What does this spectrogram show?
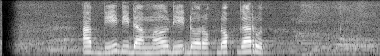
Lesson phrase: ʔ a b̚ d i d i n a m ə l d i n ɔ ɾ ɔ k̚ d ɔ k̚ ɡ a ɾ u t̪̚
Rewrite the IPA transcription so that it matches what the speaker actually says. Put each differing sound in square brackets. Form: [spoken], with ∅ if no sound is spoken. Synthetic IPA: ʔ a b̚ d i d i [d] a m ə l d i [d] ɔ ɾ ɔ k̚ d ɔ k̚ ɡ a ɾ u t̪̚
